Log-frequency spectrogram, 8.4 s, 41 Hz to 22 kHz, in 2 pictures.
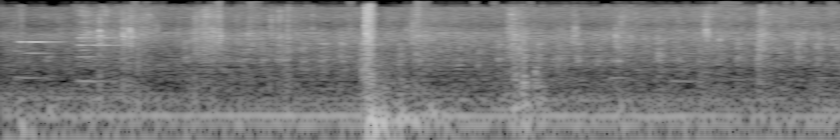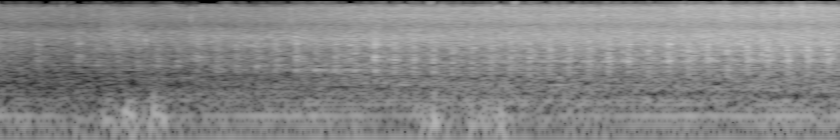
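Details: Piston slap on a Lada 1.6 8-valve 11183 engine: rough idle with uneven hollow knocking about three times a second; knocked from new but quieted when warm, by 20,000 km knocked hot; valve adjustment didn't help, pistons replaced.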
